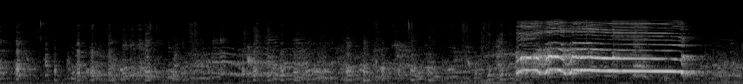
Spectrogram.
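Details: Chickens on a farm, recorded on a quick tour: steady low clucking from the flock, then a loud rooster crow begins about five seconds in and holds an even, strained tone for nearly two seconds.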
